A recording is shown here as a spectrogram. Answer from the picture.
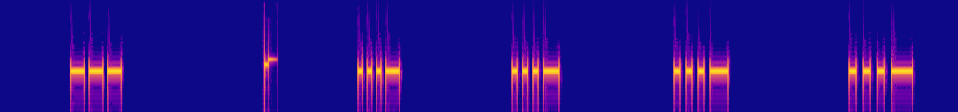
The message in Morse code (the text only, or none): O VVVV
